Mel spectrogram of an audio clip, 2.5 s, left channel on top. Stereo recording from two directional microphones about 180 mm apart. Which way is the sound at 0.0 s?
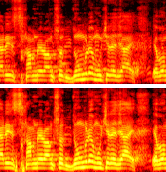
15° right (ahead or behind).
